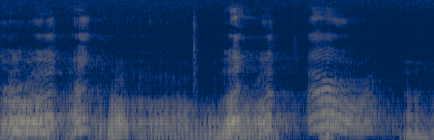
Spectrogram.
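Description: A voice making soft, playful little calls, several short sounds whose pitch rises and falls, with pauses between, after the music has stopped.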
